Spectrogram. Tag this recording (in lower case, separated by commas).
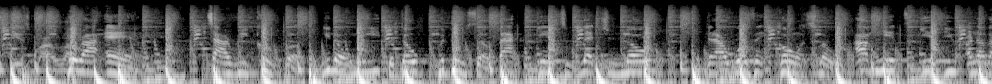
music, house music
